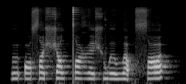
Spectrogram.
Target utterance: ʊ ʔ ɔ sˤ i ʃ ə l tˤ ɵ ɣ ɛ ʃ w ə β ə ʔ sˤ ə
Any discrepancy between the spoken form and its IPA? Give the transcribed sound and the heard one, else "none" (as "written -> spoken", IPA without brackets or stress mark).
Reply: ʊ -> ɵ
